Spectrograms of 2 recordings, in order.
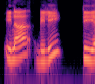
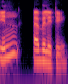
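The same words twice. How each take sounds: First: ইনাবিলিটি split slowly as ina, bili, ti; halting ইনাবিলিটি in wrongly divided chunks; learner's misreading. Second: ইনএবিলিটি slowly split as in, ability; slow ইনএবিলিটি with a clear break after ইন; correct syllable division. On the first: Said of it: "এরকম করে বলতেন". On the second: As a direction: hold ইন, then say এবিলিটি as its own word. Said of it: "এই সিলেবলের জ্ঞান থাকবে". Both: Shown as a demonstration.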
